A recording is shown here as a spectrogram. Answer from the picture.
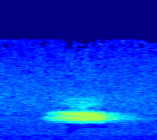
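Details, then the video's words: A Brambling sings: one drawn-out, nasal, wheezy buzz lasting under a second, steady and fairly high, over quiet background hiss. "Brambling Song. Bergfink sång läte. Järripeippo ääni laulaa. Bjørkefink sang lyd."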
